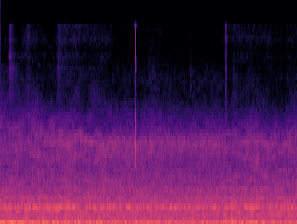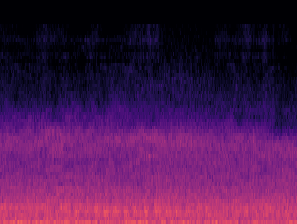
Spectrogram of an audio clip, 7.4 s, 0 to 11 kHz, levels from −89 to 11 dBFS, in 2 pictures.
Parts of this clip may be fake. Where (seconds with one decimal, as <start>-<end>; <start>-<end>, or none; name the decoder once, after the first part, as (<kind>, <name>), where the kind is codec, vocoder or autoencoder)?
0.0-1.4 (codec, DAC); 2.8-5.7; 6.4-7.4

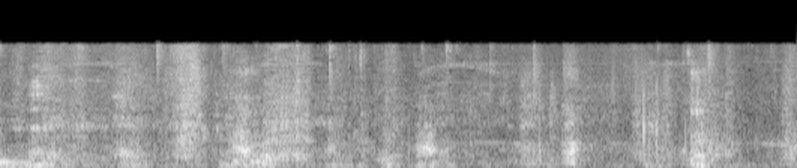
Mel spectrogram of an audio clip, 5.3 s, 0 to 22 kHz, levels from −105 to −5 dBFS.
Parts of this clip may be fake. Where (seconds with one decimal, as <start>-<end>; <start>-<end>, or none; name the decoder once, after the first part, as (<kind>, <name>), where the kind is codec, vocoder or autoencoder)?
3.2-4.7 (codec, DAC)

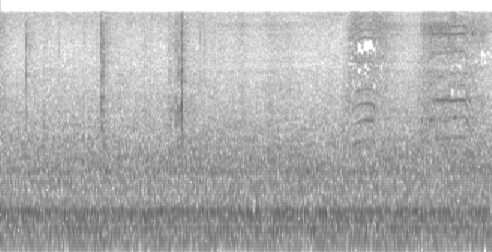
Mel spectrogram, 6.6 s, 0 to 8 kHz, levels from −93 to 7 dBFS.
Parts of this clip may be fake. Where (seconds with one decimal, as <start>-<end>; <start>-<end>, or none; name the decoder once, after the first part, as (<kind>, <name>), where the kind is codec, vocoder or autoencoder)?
2.9-4.2 (codec, DAC); 5.1-6.0

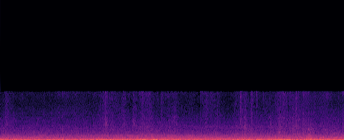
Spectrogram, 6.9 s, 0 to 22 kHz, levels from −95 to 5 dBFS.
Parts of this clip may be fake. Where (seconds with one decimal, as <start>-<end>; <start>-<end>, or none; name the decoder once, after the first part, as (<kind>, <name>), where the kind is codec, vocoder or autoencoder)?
0.0-1.7 (codec, DAC); 5.8-6.9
